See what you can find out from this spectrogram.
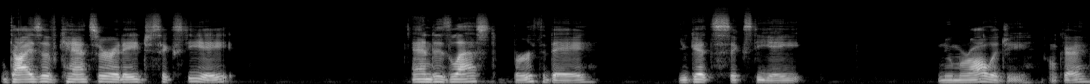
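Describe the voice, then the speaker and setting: A man presenting an online video in a casual, off-the-cuff way, halting and emphatic, often checking in with the listener. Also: fairly low pitch. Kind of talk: casual off-the-cuff explainer with numerology.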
